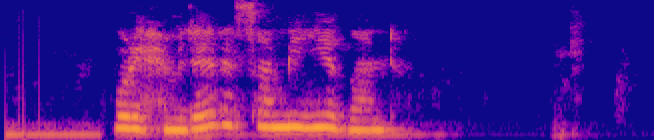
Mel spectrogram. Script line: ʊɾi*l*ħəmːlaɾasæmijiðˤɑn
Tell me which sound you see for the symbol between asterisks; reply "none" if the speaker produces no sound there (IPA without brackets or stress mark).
none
